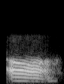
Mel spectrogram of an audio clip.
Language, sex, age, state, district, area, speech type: Manipuri, female, 30-45, Manipur, Senapati, rural, conversation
